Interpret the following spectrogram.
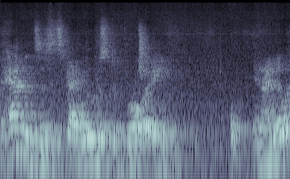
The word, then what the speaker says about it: de Broglie: second but what happens is this guy lewis de bruyne and i know it's spelled brutally it's pronounced de bruy don't look like an idiot okay it's de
